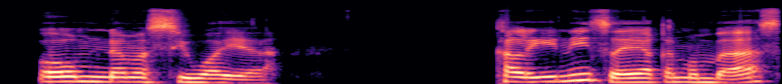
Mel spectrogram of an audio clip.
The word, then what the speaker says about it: Śiva: Jadi cara membaca C atau baik S yang ini adalah SH. Jadi sh, bukan se. Jadi cara membacanya dengan baik adalah Shiva. Bukan Siwa, tetapi Shiva dengan H.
